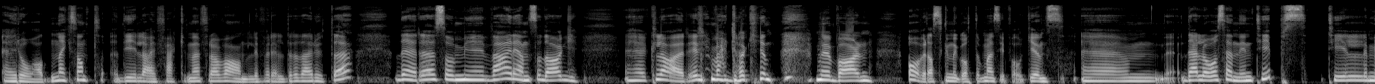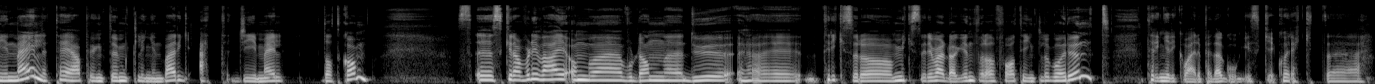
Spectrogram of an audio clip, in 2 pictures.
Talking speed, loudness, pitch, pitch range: 150 wpm, -18 LUFS, 175 Hz, 155-205 Hz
